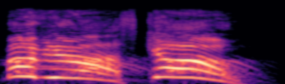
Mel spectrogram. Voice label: grunt flee Player Titan Call; imc; Titanfall 2

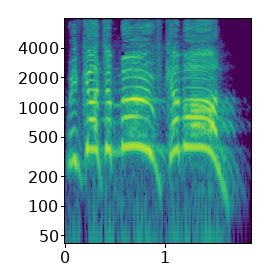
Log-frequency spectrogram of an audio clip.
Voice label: grunt flee Player Titan Group Call; imc; Titanfall 2

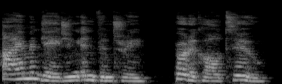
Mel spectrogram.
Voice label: titan Vanguard auto Engage Grunt; Titanfall 2

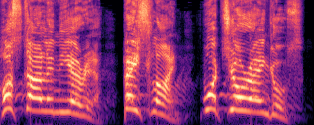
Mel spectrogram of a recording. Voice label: grunt trans Idle To Alert Init; imc; Titanfall 2

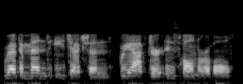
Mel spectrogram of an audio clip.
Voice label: titan Tone doom Eject; Titanfall 2

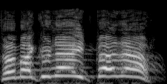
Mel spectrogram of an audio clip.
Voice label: grunt react Grenade Thermite; imc; Titanfall 2

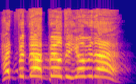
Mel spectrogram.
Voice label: grunt flee Player Titan Building Call; imc; Titanfall 2

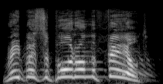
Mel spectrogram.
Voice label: grunt react Reaper Friendly Arrives; imc; Titanfall 2

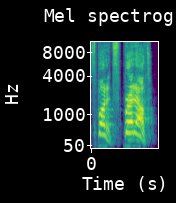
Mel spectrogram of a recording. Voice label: grunt grenade response; imc; Titanfall 2

